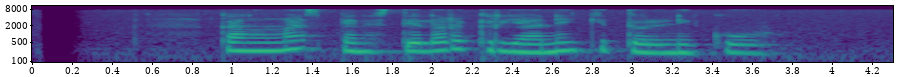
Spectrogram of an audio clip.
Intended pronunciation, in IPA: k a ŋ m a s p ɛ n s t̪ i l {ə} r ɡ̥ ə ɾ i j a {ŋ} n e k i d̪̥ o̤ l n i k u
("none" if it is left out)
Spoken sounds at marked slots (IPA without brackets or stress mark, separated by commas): ə, none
